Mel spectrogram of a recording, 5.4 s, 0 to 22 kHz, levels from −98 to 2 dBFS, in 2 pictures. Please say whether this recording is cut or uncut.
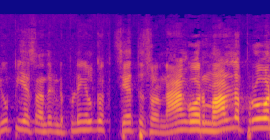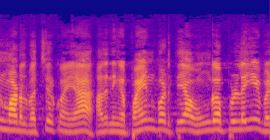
cut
